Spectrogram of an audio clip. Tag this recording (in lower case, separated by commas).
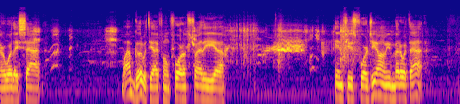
inside a small room, speech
